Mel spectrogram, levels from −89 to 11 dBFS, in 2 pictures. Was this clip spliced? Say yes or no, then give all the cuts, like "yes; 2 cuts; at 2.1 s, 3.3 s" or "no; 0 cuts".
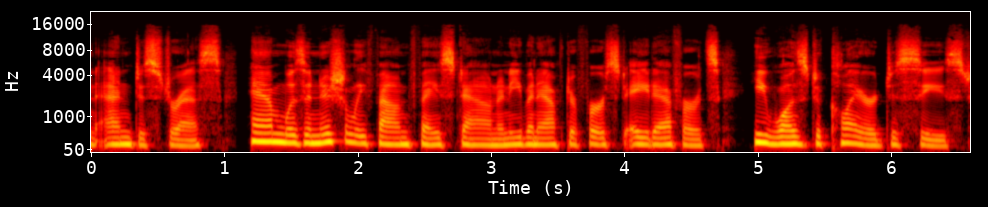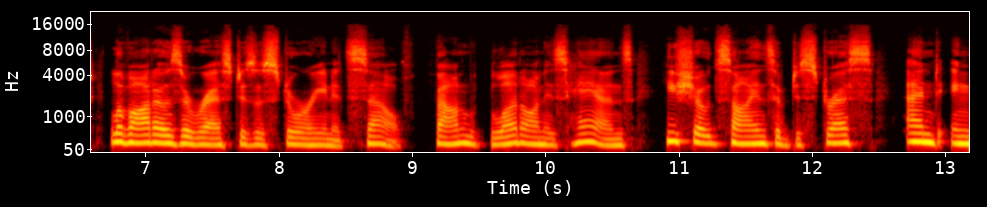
yes; 3 cuts; at 1.1 s, 6.7 s, 9.1 s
